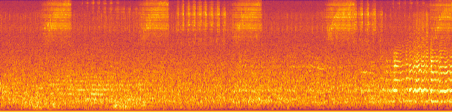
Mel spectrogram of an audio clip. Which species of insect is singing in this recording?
Chorthippus binotatus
